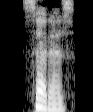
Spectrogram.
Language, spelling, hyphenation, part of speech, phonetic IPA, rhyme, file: Hungarian, szerez, sze‧rez, verb, [ˈsɛrɛz], -ɛz, Hu-szerez.ogg
- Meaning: 1. to obtain, get, acquire, procure, earn 2. to cause, induce, give, bring about (emotions, to someone: -nak/-nek) 3. to compose, author (music or sometimes literary works)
